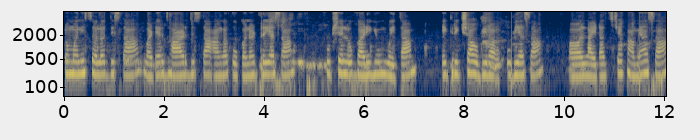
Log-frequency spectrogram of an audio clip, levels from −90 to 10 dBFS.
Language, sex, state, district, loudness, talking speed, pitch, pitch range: Konkani, female, Goa, North and South Goa, -17 LUFS, 135 wpm, 210 Hz, 200-220 Hz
